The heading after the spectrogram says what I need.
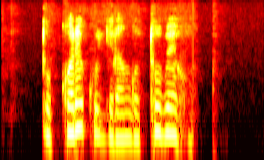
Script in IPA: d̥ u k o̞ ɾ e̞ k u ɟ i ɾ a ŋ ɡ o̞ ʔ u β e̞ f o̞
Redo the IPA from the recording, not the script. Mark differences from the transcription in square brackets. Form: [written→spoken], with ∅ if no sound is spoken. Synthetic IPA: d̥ u k o̞ ɾ e̞ k u ɟ i ɾ a ŋ ɡ o̞ [ʔ→t] u β e̞ [f→h] o̞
